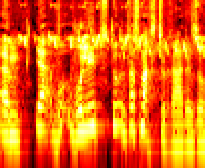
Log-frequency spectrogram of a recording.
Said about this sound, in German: Ja, also ich lebe in Köln. Ich sitze gerade auf meinem Balkon und die Vögelchen, die du hörst, die kommen von den riesengroßen Bäumen, die hier direkt vor meinem Balkon sind. Die sind ultra lang, also die gehen bis in den vierten Stock.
